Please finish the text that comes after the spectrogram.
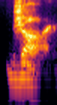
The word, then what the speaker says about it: Jime: My name is pronounced Jime, not Jim, Jime.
